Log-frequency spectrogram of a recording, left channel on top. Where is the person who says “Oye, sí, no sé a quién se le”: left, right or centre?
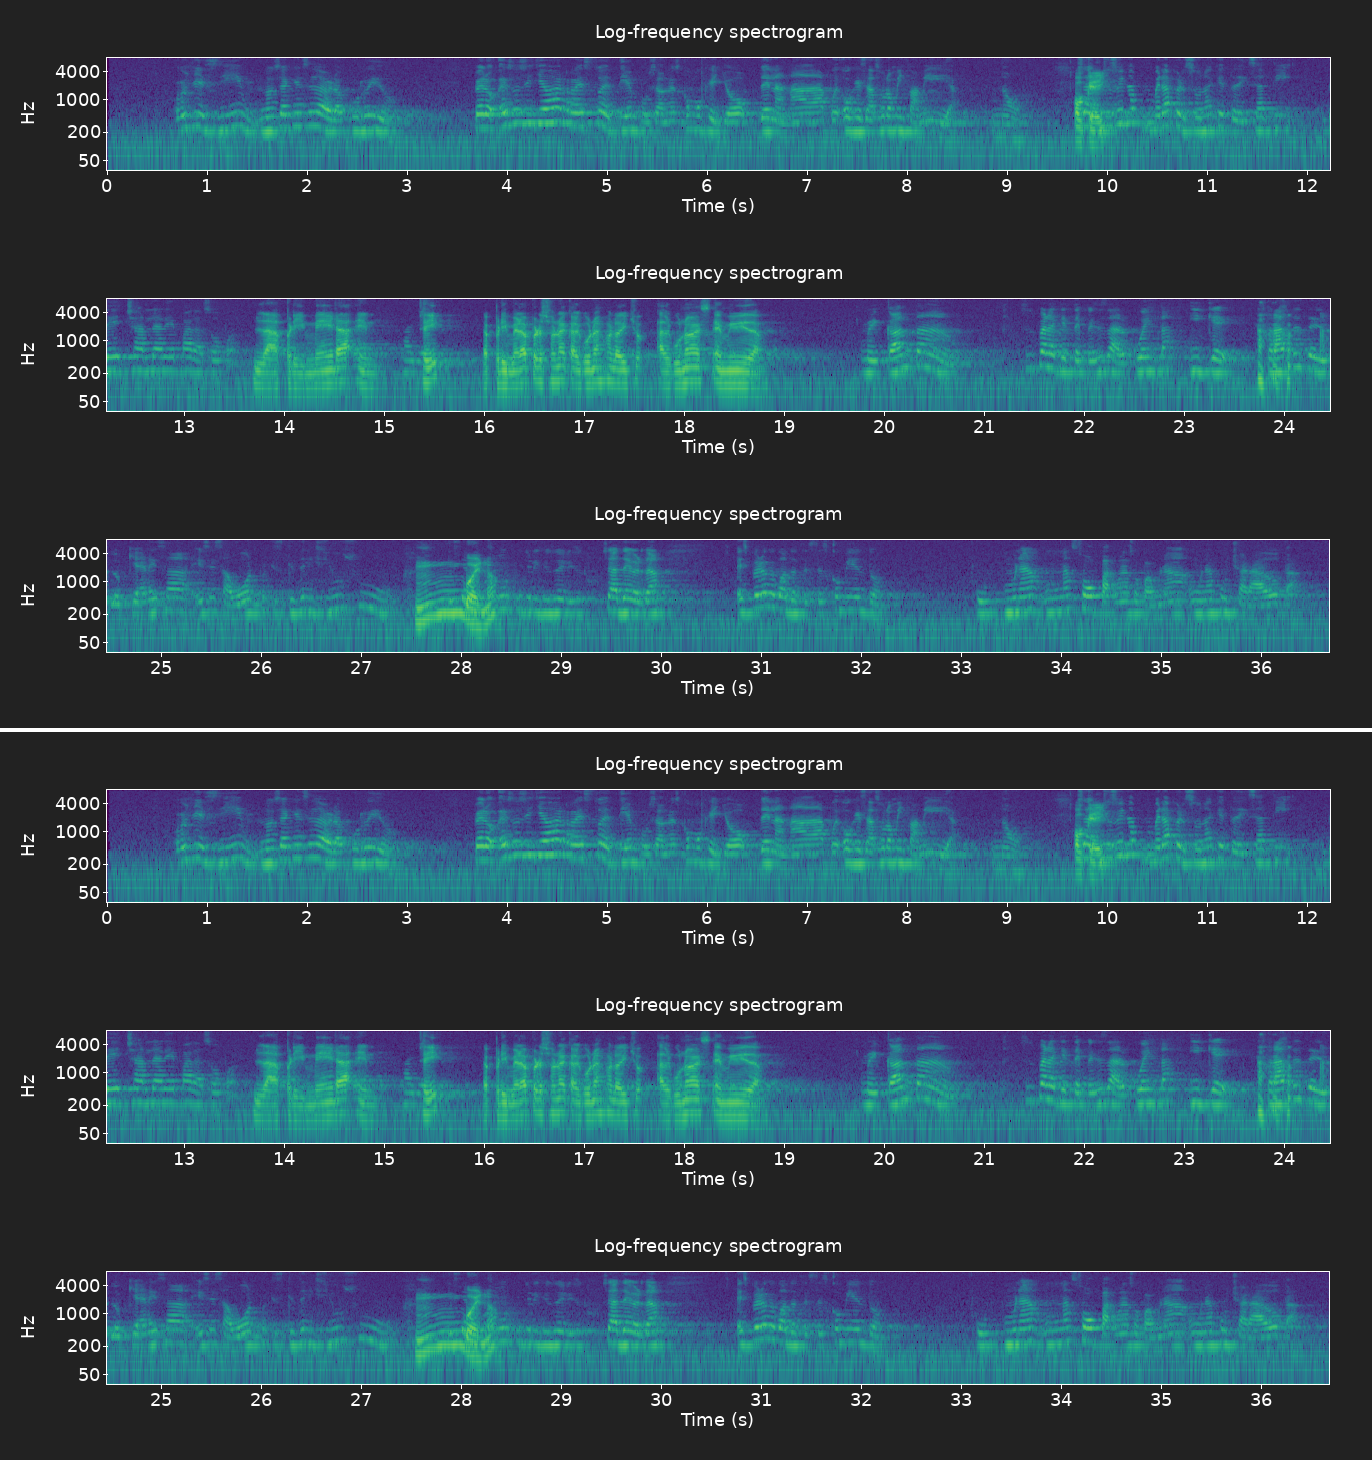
Right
